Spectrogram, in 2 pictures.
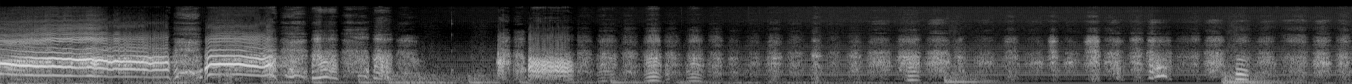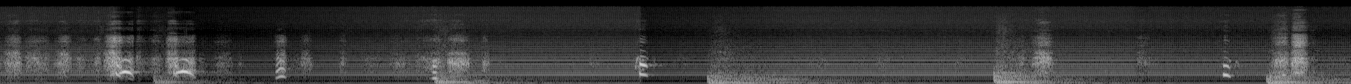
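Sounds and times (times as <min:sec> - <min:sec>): man's wordless cries: 0:00.0 - 0:04.2, 0:05.0 - 0:18.5
steady hum: 0:00.0 - 0:27.0
man gasping: 0:01.8 - 0:02.1, 0:02.8 - 0:18.7.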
